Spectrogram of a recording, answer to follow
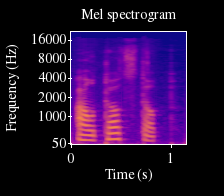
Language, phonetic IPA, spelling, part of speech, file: Polish, [awˈtɔstɔp], autostop, noun, Pl-autostop.ogg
